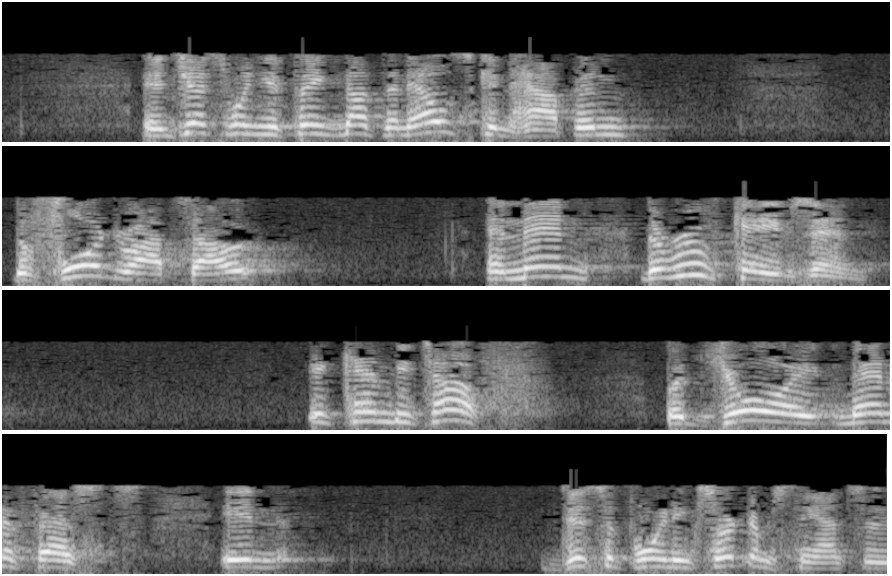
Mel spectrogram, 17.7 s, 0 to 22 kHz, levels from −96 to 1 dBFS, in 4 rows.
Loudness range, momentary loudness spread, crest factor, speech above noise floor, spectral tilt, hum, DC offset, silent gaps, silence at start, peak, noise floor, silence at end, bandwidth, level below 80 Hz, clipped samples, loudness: 4 LU; 9 LU; 14 dB; 44 dB; -7 dB/octave; none; under 0.1%; none; 0.7 s; 0 dBFS; -56 dBFS; 0 s; 5 kHz; -50 dBFS; under 0.1%; -13 LUFS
